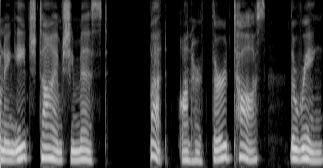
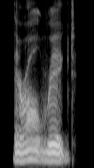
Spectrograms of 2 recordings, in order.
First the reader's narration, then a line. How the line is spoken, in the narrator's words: Marcus grumbled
